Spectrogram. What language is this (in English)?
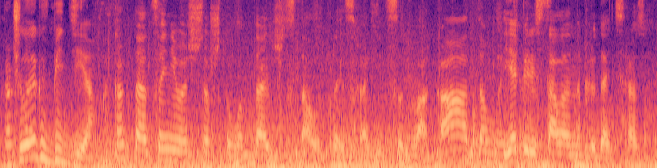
Russian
